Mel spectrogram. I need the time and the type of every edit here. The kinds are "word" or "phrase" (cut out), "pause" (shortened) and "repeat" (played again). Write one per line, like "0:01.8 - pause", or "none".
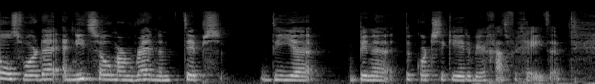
none

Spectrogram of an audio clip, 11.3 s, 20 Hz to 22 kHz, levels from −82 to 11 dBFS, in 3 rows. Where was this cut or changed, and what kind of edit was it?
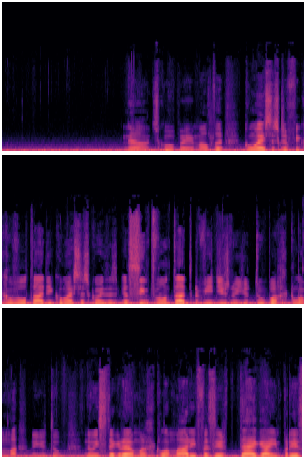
0:03.5 - word
0:05.2 - word
0:06.2 - word

